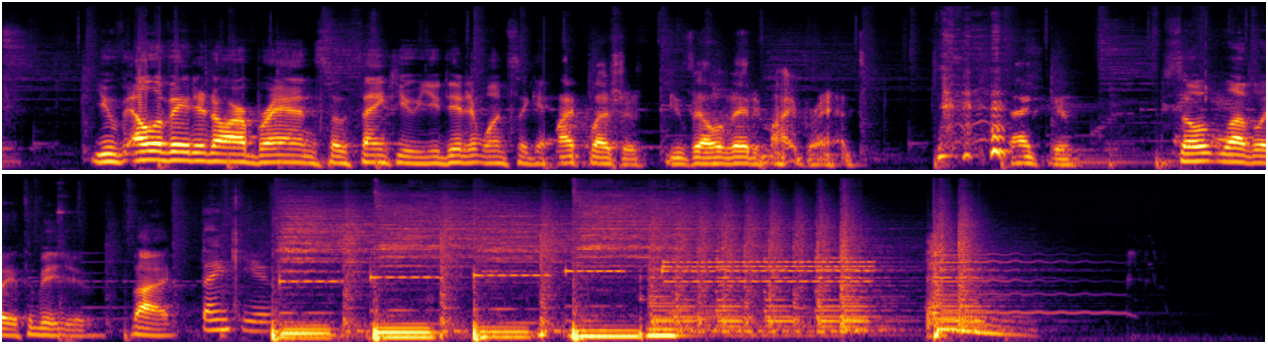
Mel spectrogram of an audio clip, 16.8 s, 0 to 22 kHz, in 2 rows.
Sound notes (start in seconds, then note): 4.9 laughs; 10.5 upbeat music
